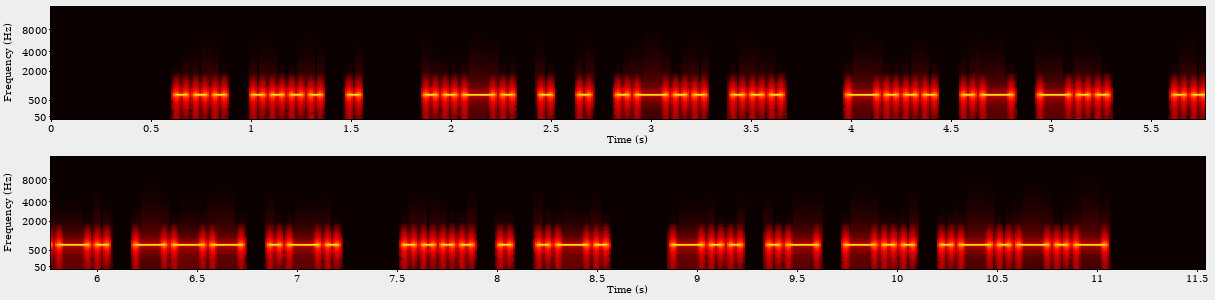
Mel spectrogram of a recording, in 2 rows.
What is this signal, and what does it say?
Morse code, heard as a keyed tone, about 25 wpm, 700 Hz. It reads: SHE FEELS BAD FOR HER DAD.
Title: Additional Easy Phrases 25wpm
